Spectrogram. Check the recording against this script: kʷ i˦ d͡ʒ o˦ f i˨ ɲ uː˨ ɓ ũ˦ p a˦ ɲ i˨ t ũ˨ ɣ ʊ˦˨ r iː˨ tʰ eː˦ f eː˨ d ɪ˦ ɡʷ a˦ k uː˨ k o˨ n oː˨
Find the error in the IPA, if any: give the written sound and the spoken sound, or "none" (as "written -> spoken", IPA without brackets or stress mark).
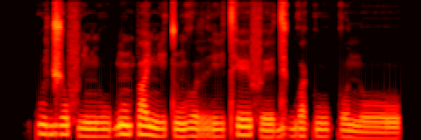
none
